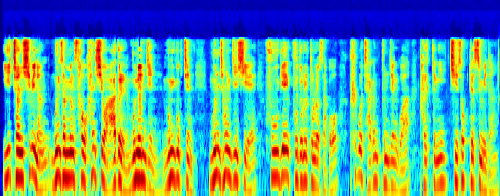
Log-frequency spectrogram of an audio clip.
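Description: A man's voice: fairly high pitch, normal speed, few pauses, husky, muffled recording. A man narrating scripted news for an online channel in a formal, read-out announcer manner.

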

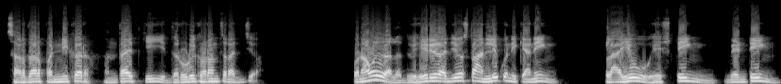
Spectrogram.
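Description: A male coaching teacher with a mid-pitched voice walks through exam questions. He is didactic, putting each question to the learner and then supplying the answer. The sound is dry, with very little room in it. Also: a little mellow, dry recording.

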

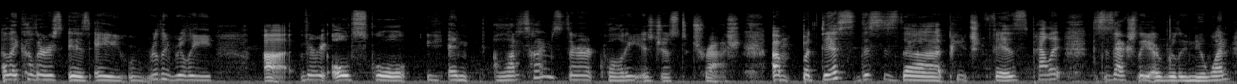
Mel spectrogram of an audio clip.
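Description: A woman's voice: medium pitch, moderate pace, husky, low-quality recording. A young adult woman chatting through a makeup palette review, a bit nasal and stuffy from allergies, with lots of filler words. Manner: chatty, many "uh" fillers, friendly greetings. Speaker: beauty vlogger.

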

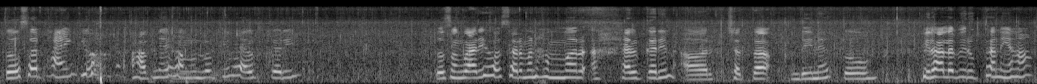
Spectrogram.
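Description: A woman's voice: sits high, unhurried. A young woman with a Chhattisgarhi accent chatting casually to her phone camera as a travel vlogger, mixing in local dialect. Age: young adult. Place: outdoors on rainy rural road. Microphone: phone at arm's length. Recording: noisy outdoor phone audio, rain and motorbike. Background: rain, motorcycle engine, vehicles.

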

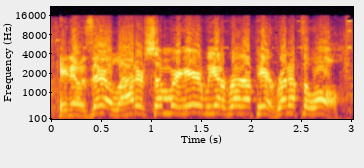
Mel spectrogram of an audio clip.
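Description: A man in his thirties streaming a shooter game from home, calling out directions excitedly and swearing as he plays with a friend. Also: extremely high pitch, rapid-fire, a little hiss or hum, rough recording. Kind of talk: casual gaming chat. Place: home room, seen on webcam.

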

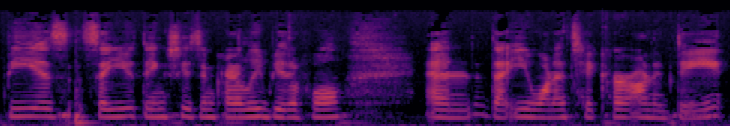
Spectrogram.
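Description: Young female game streamer, casual live commentary, noticeable vocal fry. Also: mid-range voice, completely flat delivery, fairly quick, slight background noise. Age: young adult. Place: indoors, seated at a streaming setup.

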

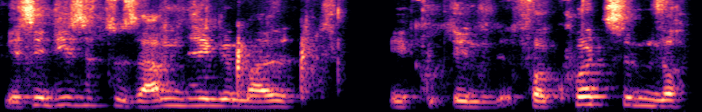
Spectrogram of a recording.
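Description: A man's voice: a little high, moderate pace, mellow, slight background noise. A middle-aged man with a stuffy cold gives a thoughtful, hesitant lecture from a room at home over a video call. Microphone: webcam on a video call.

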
